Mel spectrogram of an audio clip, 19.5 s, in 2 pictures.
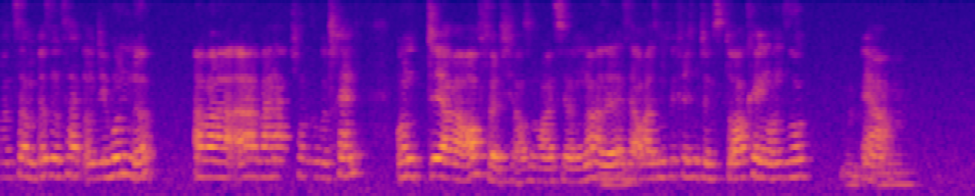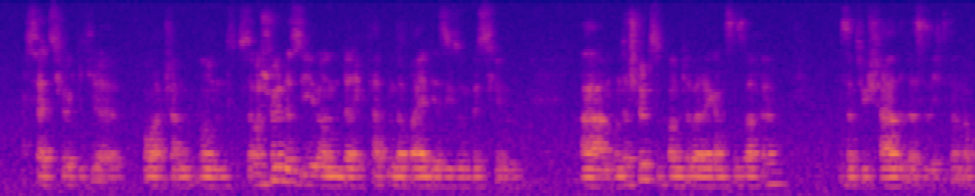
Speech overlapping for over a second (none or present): none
